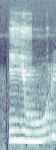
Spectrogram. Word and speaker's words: Yuri: Então, Yuri tem som de I, mas normalmente escreve-se com Y.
